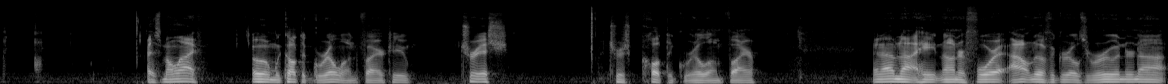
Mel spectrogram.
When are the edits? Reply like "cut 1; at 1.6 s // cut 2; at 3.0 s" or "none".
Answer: none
